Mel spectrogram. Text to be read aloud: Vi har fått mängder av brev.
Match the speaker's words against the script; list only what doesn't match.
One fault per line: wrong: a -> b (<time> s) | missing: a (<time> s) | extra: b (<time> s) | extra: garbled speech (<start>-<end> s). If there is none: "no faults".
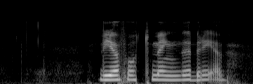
missing: av (1.9 s)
